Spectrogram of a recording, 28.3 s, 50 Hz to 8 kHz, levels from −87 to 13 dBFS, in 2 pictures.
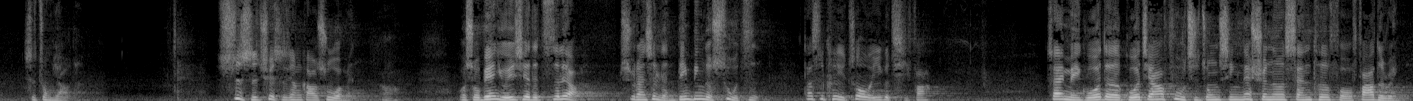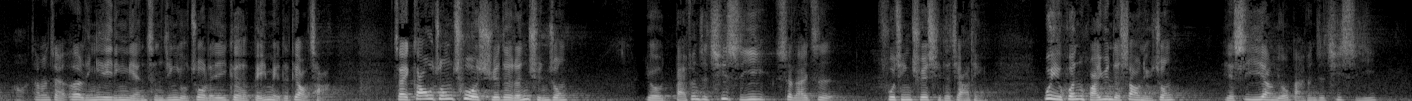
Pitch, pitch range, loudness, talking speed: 185 Hz, 165-205 Hz, -23 LUFS, 310 characters per minute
